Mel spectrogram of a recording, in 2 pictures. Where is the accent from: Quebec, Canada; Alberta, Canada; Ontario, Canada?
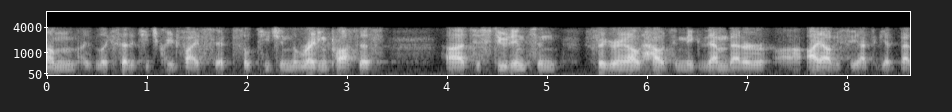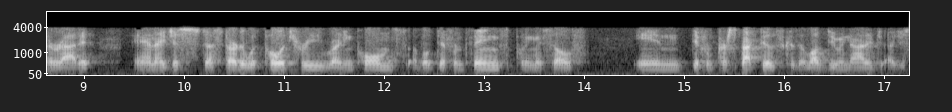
Ontario, Canada; Welland; born there; now in Niagara Falls, Canada; I was born in Canada in a city called Welland in Ontario. I currently live in Niagara Falls, which is only about 20 minutes away from Welland, so it's not too far from home.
